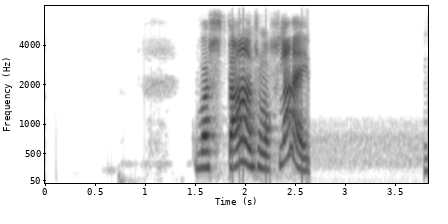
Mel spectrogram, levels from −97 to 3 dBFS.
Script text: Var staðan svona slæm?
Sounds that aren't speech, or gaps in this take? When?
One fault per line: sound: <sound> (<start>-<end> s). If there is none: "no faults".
no faults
